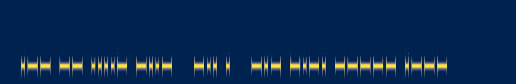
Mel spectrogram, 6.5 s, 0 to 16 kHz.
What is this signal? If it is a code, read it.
Morse code, heard as a keyed tone, about 30 wpm, 700 Hz. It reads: WM4X DE KC0J
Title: USA Callsign DE Callsign - 4 Characters - 30wpm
